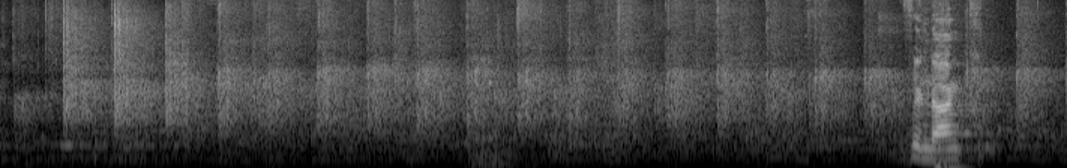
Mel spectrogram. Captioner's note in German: Beifall Freie Demokraten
